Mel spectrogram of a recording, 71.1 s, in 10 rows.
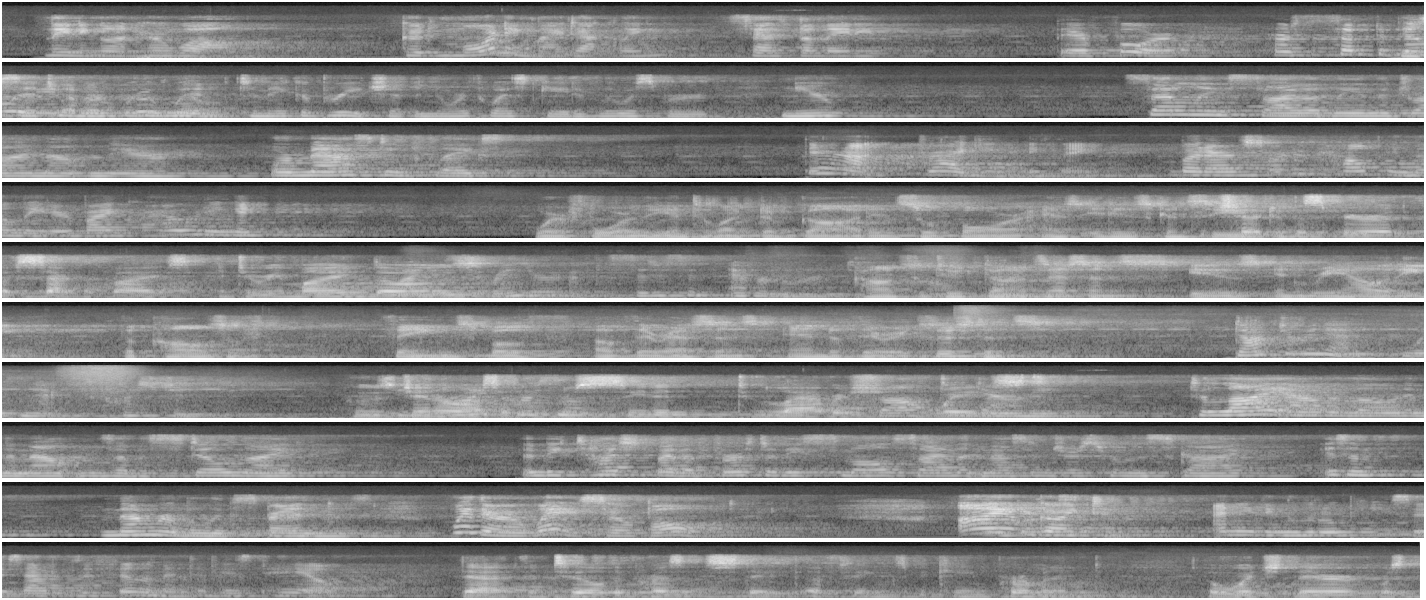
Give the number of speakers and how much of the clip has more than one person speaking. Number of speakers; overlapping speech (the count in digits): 8, about 11%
